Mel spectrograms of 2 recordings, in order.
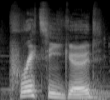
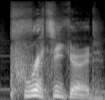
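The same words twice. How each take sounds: First: It is said hesitantly, sounding unsure. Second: The word pretty is strongly emphasized. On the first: It was good but not great. "if you say it like you're not really sure" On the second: It was very good. "If you emphasize the word pretty"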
